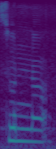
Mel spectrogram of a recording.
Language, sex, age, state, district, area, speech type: Telugu, female, 18-30, Telangana, Medak, urban, read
